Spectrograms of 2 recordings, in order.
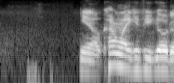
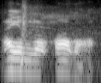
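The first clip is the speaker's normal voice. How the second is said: talking into a glass; 3 semitones higher than usual. Acted. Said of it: "Are you speaking into a glass?".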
